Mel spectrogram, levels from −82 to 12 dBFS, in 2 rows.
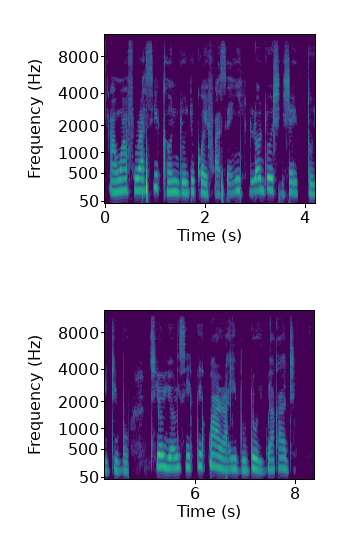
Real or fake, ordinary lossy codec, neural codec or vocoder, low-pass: fake; none; vocoder, 44.1 kHz, 128 mel bands, Pupu-Vocoder; 10.8 kHz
